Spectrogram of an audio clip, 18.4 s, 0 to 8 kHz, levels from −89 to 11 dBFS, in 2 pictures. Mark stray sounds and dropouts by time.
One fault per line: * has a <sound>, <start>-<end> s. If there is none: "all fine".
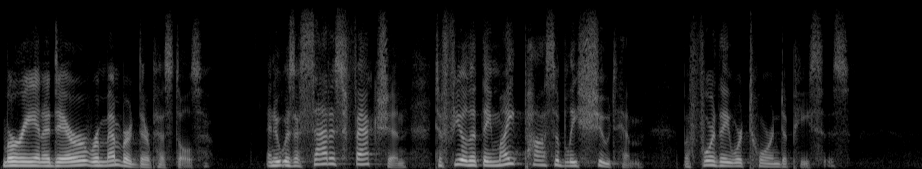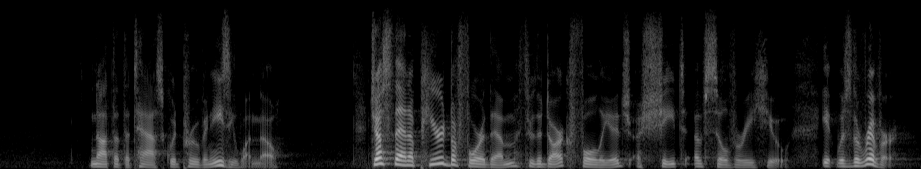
all fine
